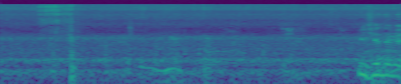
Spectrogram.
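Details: Honey bees kept in box hives during a honey harvest; a steady, dense droning hum fills the whole recording, with a brief human voice entering near the end.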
